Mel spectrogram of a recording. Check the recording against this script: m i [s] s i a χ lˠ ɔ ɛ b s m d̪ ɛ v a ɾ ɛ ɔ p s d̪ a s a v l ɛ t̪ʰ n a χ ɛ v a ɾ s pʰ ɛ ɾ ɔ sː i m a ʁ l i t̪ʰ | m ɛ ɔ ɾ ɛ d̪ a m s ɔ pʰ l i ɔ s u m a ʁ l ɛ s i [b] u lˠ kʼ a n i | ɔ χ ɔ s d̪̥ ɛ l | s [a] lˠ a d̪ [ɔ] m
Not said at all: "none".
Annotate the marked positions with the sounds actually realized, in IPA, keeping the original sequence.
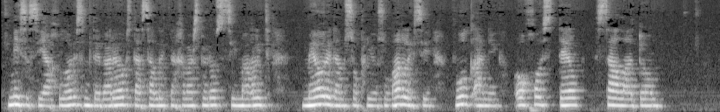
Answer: s, v, a, ɔ

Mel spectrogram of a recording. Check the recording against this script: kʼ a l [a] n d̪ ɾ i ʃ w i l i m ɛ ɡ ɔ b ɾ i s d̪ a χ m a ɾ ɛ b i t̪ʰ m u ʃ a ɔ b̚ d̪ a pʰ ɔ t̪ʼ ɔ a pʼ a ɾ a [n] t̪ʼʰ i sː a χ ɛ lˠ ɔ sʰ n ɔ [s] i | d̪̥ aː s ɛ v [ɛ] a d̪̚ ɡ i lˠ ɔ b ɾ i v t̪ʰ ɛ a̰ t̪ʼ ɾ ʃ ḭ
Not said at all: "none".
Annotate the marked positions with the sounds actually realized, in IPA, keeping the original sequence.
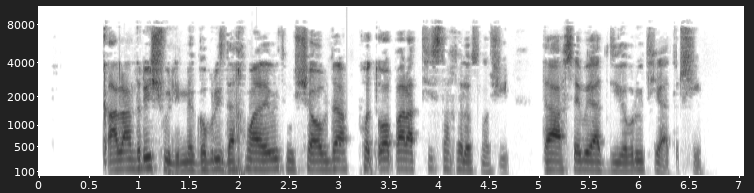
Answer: a, none, ʃ, ɛ

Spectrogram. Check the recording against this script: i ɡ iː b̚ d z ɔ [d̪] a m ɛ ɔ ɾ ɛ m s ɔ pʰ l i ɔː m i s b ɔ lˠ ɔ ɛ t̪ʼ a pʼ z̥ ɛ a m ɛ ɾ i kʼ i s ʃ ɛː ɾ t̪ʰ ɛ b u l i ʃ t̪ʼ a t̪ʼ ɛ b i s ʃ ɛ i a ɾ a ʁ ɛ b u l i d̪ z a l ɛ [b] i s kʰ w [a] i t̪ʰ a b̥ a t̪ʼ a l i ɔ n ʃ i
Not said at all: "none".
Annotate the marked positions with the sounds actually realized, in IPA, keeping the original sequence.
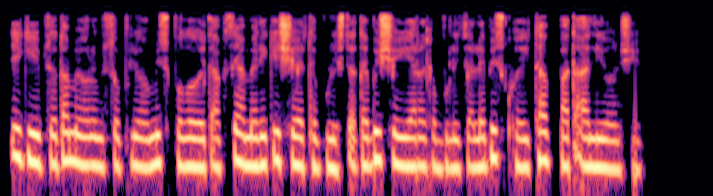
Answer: d̪, b, ɛ

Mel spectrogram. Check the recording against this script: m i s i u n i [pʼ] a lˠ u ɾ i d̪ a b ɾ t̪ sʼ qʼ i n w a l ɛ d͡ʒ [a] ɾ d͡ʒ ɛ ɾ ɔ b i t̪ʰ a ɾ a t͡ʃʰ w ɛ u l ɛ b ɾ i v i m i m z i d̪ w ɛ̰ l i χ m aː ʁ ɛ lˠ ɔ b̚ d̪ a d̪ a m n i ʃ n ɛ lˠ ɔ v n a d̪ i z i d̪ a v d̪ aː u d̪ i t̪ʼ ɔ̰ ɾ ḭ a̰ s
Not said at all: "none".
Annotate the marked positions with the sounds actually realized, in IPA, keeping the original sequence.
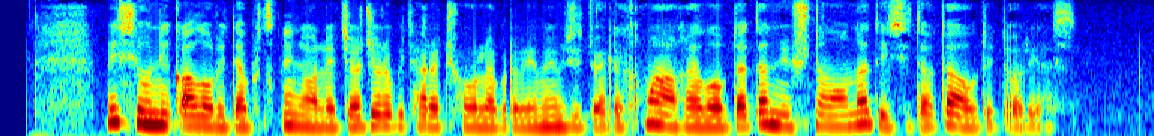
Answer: kʼ, ɛ

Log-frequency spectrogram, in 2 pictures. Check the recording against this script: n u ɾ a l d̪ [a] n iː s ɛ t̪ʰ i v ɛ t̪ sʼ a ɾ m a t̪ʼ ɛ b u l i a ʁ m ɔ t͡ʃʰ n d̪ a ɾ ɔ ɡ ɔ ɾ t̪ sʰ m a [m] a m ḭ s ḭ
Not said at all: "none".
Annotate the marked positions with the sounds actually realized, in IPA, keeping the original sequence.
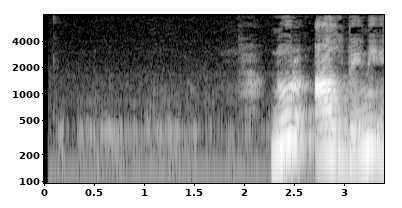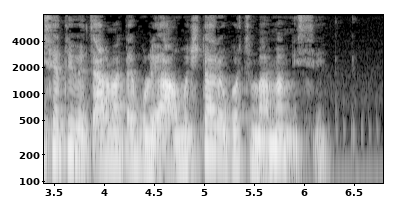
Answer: i, m

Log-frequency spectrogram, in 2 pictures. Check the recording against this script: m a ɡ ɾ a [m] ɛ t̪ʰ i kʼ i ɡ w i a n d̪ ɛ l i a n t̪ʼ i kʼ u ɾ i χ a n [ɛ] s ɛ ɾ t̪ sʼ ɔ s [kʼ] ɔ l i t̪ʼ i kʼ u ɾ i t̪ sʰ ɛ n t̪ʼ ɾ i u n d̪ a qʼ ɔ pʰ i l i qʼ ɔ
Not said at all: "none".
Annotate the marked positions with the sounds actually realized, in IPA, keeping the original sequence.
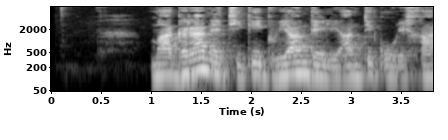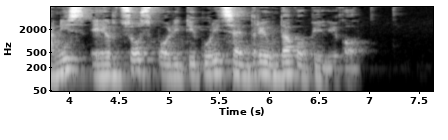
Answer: n, i, pʼ

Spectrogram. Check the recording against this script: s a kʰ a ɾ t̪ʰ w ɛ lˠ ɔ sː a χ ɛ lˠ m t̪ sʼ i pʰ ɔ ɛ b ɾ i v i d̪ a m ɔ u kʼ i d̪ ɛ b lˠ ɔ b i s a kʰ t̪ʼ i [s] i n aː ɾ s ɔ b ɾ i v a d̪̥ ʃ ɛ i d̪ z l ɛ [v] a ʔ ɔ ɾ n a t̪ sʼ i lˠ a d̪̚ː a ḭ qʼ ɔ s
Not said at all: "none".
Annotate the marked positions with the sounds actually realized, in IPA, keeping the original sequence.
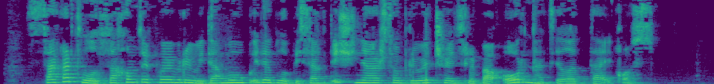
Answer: ʃ, b

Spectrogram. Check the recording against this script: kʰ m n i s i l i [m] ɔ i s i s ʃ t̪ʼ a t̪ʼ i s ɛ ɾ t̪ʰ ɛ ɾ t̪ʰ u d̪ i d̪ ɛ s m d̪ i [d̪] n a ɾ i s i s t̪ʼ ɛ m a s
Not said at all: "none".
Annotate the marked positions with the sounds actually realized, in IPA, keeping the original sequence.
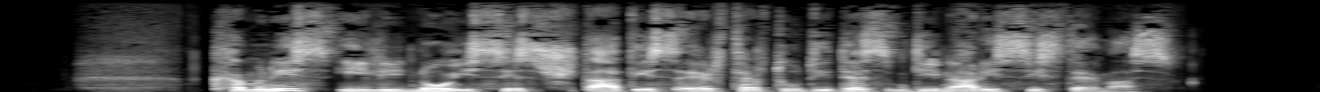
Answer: n, none

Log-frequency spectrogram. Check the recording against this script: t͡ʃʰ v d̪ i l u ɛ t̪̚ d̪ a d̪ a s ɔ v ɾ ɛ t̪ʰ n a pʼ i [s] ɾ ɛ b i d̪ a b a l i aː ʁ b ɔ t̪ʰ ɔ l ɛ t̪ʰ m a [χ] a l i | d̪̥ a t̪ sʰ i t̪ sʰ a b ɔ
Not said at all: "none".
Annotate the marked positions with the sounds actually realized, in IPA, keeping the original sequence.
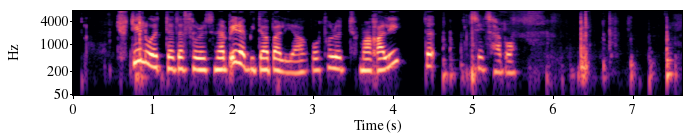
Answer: none, ʁ

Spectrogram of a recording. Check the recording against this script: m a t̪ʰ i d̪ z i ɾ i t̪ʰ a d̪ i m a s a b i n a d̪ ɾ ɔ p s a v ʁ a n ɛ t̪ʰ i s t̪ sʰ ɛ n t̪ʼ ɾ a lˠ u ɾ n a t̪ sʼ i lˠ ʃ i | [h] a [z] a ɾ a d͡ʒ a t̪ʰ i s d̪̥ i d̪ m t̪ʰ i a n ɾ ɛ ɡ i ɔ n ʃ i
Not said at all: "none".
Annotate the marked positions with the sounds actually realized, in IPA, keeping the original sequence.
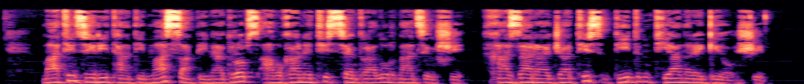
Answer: χ, z

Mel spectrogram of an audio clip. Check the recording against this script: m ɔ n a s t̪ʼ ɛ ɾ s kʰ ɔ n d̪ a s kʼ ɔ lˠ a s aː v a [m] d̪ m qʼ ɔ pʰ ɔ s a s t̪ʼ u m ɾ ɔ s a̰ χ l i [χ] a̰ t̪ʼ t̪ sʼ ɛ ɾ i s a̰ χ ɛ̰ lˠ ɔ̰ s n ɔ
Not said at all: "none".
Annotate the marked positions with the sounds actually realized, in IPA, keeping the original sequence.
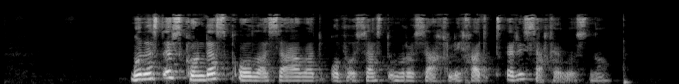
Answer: none, χ

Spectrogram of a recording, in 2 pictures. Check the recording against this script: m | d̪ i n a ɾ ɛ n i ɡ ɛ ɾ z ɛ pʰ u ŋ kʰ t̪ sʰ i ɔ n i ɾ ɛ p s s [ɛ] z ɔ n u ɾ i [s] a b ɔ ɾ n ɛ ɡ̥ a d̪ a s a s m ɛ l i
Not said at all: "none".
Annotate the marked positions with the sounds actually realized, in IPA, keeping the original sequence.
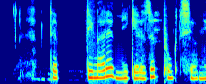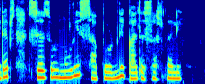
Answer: ɛ, s

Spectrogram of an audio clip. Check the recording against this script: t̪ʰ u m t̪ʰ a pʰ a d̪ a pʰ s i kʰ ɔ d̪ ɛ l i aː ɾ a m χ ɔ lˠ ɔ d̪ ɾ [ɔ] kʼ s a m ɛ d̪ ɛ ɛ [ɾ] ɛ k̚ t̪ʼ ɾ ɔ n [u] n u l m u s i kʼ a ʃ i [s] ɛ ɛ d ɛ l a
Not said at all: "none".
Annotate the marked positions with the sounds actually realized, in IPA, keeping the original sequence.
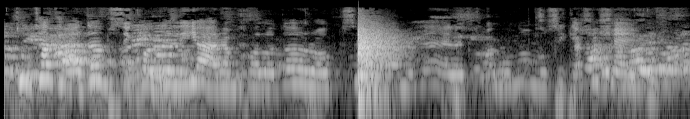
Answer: ɔ, l, u, ʃ

